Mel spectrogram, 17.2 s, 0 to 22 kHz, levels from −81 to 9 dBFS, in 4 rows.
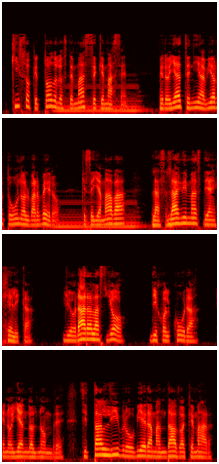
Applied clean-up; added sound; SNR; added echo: none; Bowed string instrument; 13 dB; none.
